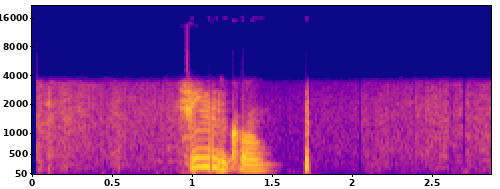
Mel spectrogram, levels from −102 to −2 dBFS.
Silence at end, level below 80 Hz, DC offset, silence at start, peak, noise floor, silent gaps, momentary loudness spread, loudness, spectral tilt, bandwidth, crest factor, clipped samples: 1.15 s; -50 dBFS; under 0.1%; 0.05 s; -2 dBFS; -52 dBFS; none; 20 LU; -16 LUFS; -9 dB/octave; 3.8 kHz; 18 dB; under 0.1%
